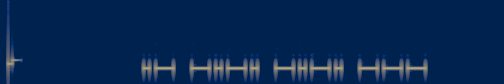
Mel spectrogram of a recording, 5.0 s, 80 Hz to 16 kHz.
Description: Morse code, heard as a keyed tone, about 20 wpm, 700 Hz. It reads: ACCO
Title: Build A Word - 4 Letters At A Time - 10-Letter Words - 20wpm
